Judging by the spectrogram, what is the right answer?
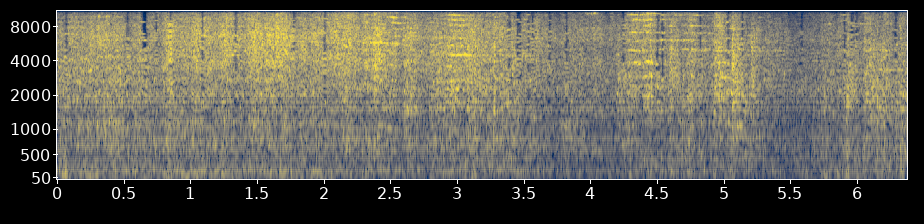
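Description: Canadian Pacific freight cars rolling past at close range: a loud, steady rumble and clatter of steel wheels on the rails.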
